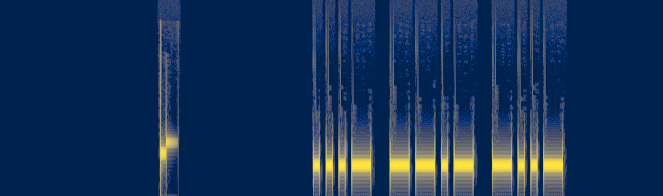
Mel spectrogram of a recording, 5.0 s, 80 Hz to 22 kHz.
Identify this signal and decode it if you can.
Morse code, heard as a keyed tone, about 25 wpm, 700 Hz. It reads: VQX
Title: USA Call Sign Postfixes - 3 Letters 25wpm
